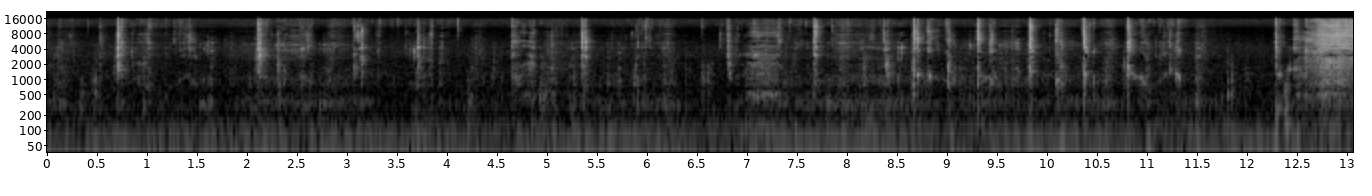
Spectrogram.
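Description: Close-up chewing of a mouthful of rice and a whole cheongyang green chili pepper, with short sharp clicks of a metal spoon in a stainless steel bowl as the food is stirred and scooped. A louder hiss comes about a second before the end.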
